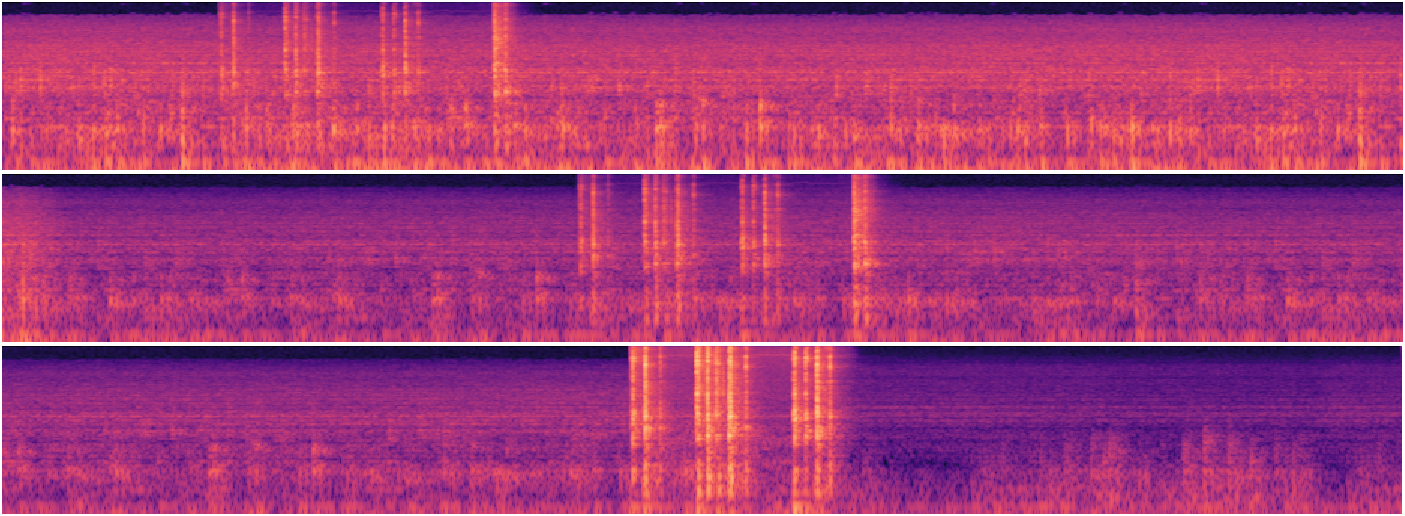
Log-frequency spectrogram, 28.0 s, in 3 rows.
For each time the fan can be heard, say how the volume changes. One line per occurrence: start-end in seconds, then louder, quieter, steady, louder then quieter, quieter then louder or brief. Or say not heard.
0.0-27.9 quieter.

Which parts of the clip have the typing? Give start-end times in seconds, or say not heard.
1.4-3.5, 13.2-15.2, 22.9-24.4.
